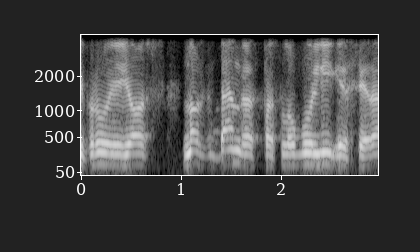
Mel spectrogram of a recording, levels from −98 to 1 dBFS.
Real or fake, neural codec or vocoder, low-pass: real; none; 3.6 kHz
